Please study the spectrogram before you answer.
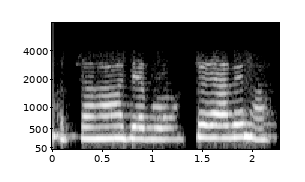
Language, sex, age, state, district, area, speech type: Maithili, female, 45-60, Bihar, Purnia, rural, conversation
